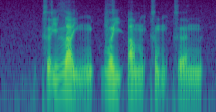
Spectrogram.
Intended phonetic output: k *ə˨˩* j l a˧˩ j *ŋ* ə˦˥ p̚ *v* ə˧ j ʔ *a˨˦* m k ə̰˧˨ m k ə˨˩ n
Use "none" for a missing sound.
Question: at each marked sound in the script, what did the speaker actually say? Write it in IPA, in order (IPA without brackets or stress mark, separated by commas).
ə̰˧˥, ŋ, v, a˨˦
